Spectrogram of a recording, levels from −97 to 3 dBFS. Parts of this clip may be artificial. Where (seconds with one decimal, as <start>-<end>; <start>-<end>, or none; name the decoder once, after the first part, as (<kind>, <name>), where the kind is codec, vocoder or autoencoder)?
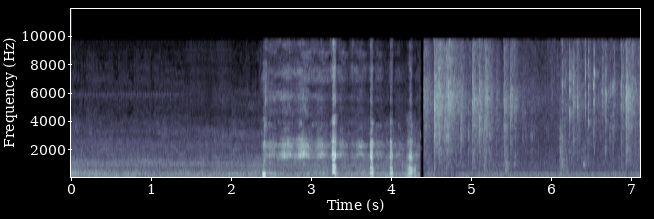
1.4-2.0 (codec, HILCodec)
